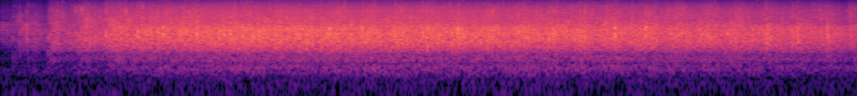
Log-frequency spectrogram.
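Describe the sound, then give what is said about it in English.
A crowd cheering Barack Obama's critiques of President Trump breaks into loud, sustained applause, a dense wash of clapping that swells within the first second and holds steady to the end, with no voices standing out. “The crowd cheered his critiques of the current commander-in-chief.”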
